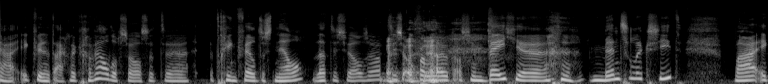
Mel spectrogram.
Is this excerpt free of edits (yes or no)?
no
